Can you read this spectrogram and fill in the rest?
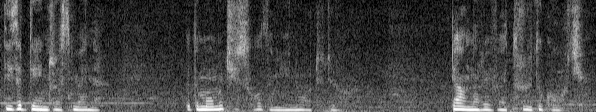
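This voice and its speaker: A woman's voice: medium pitch, fairly quick, over music, close to an everyday voice. An actress playing a determined, defiant young woman adventurer in a video game, speaking tersely and earnestly. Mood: earnest, regretful. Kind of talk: video game cutscene acting.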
